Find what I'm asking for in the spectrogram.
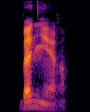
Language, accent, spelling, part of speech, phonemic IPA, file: French, France, bannière, noun, /ba.njɛʁ/, LL-Q150 (fra)-bannière.wav
- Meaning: banner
